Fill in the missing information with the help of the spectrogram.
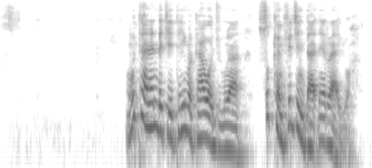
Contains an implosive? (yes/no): yes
